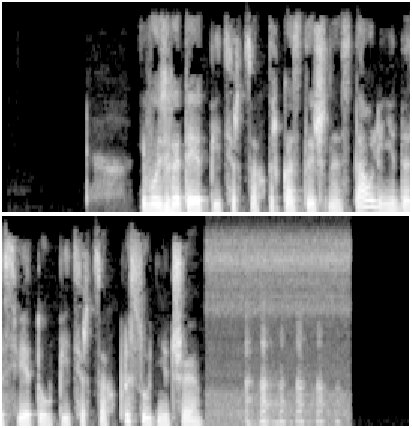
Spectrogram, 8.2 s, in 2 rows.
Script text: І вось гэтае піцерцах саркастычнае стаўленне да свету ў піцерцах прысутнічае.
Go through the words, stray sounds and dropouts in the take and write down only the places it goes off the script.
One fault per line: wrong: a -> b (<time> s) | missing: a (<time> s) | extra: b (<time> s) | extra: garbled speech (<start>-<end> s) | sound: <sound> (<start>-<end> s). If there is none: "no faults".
sound: laugh (6.5-7.5 s)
